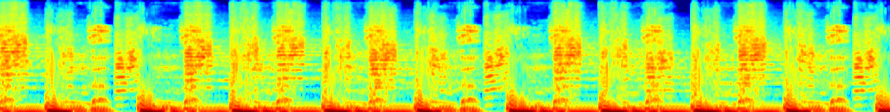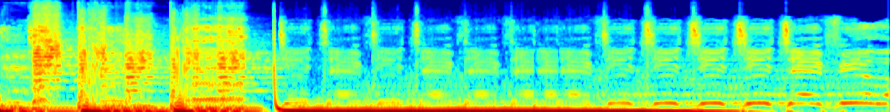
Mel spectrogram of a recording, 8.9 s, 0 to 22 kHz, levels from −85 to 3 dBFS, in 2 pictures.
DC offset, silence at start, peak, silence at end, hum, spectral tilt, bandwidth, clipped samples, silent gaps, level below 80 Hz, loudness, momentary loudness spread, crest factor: under 0.1%; 0 s; 0 dBFS; 0 s; none; -3.5 dB/octave; over 20 kHz; 10%; none; -6 dBFS; -6 LUFS; 4 LU; 4 dB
